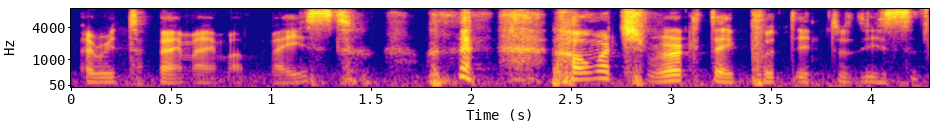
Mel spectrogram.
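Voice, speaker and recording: Swiss man, late thirties, relaxed guest, gravelly voice, faint rumble behind; thoughtful, laughs between points. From Switzerland. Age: late 30s. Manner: relaxed, thoughtful, laughs often, pauses to recall. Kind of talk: casual interview.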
